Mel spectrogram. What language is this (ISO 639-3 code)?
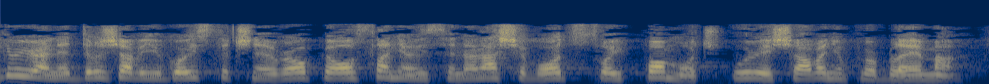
hrv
